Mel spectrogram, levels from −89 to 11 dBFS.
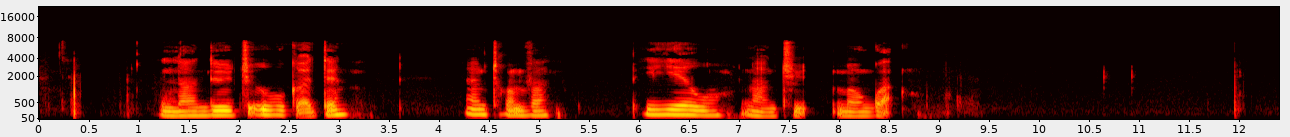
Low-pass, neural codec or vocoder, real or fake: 7.2 kHz; none; real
